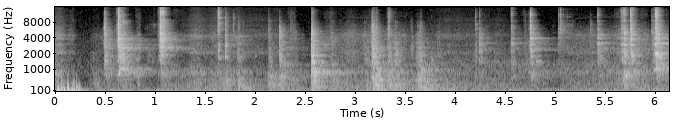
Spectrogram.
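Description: Aluminium ramp tailgate of a utility trailer being folded up and pinned: a string of sharp metallic clanks and rattles as the gate swings up and the locking pin and clip are worked into place.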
